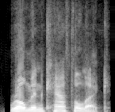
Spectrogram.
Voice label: "Roman Catholic", American

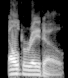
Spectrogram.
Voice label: "eldorado", American

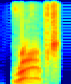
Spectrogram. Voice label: "repped", British

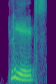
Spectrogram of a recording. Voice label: "Pleiades", Indian; Dictionary

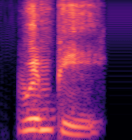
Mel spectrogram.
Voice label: "Wimpy", Indian

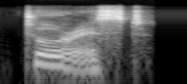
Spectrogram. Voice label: "tourist", Indian

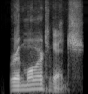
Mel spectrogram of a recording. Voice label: "remortgage", American

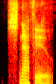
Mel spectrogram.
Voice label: "snafu", American

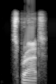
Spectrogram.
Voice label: "sprat", British

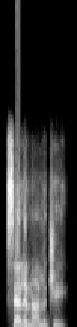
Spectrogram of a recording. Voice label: "selenology", Indian

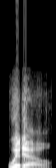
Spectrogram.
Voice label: "widow", American

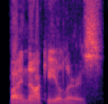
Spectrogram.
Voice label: "binoculars", American

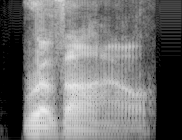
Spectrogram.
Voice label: "revile", British

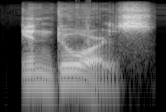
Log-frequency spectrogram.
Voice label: "indoors", American

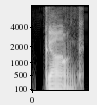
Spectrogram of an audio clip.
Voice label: "gunk", American

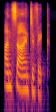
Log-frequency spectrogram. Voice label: "unscientific", Indian

